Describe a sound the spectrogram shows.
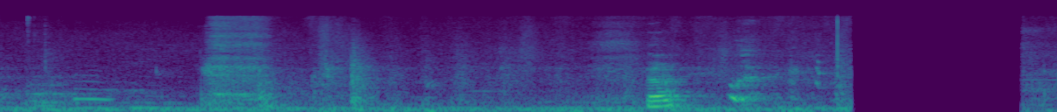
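A young man exclaims in surprise close by.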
